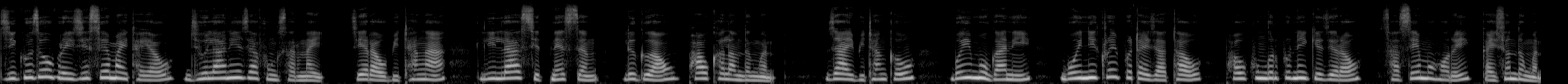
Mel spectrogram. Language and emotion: Bodo, neutral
